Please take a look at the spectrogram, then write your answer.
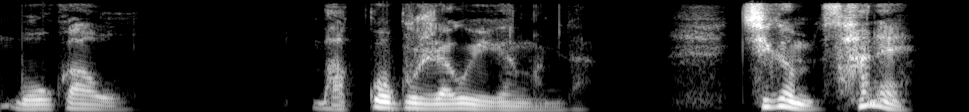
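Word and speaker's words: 莫高: 이 사진은 막고라고 읽는데 중국 발음은 모가오, 막고굴이라고 얘기하는 겁니다.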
